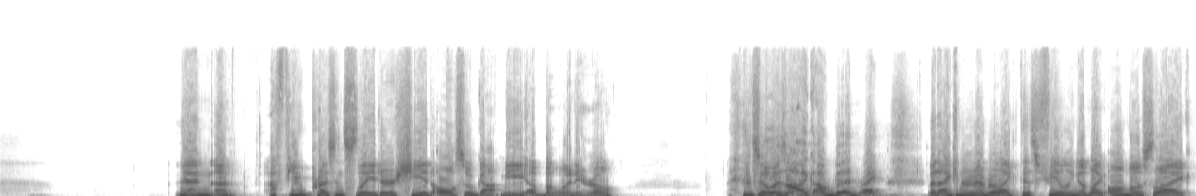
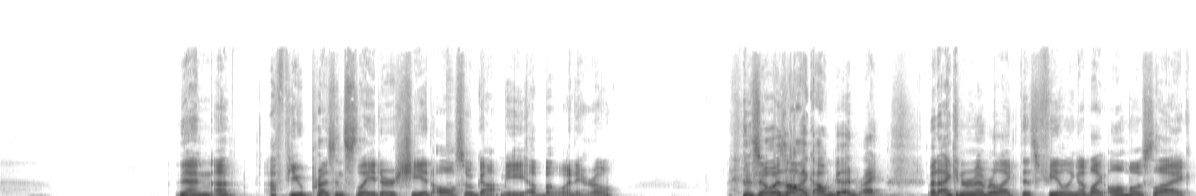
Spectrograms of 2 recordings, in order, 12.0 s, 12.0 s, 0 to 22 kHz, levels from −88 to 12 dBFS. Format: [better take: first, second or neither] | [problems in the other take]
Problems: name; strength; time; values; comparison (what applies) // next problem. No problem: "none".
second | distortion; heavy; 7 dB below the speech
